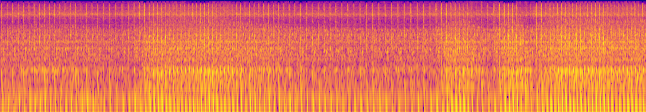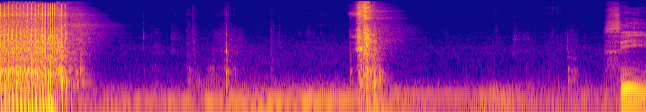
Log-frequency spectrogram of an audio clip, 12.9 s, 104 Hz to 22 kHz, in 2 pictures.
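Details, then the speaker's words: Redesigned 157cc inline twin compressed-air engine, 3D printed, run slow: a fast, uneven clattering of about four knocks a second, then a dead stop; uneven knocking, and the owner fears a broken connecting rod or melting part, unconfirmed. "I don't want to see my connecting rod broke or something. Or like something's melting."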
